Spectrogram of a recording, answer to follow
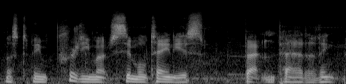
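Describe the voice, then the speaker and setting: A man working as a cricket commentator, analysing live play in a measured way with wry understatement. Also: lowish voice, fairly even intonation, slight background noise.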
